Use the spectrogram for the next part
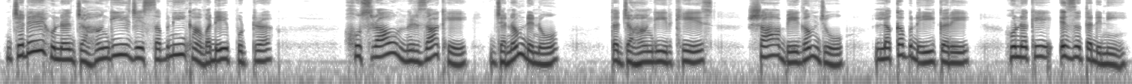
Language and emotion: Sindhi, neutral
